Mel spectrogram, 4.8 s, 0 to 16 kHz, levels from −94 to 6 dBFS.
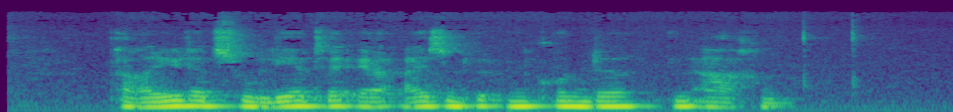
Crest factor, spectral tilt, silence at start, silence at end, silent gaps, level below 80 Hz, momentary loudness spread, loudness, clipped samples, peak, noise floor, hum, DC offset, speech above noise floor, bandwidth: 12 dB; -7.5 dB/octave; 0.55 s; 0.8 s; none; -44 dBFS; 12 LU; -14 LUFS; under 0.1%; -2 dBFS; -48 dBFS; none; under 0.1%; 35 dB; 8 kHz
